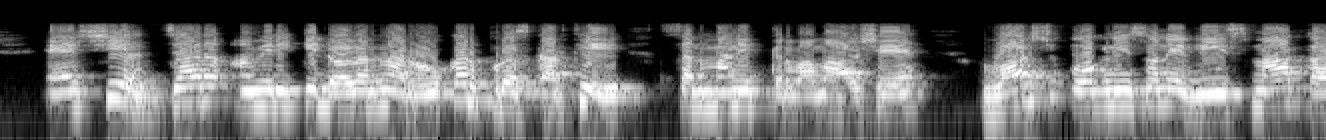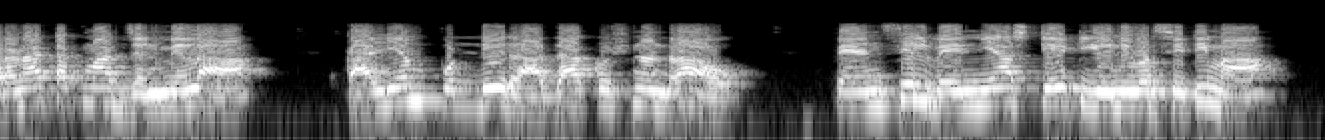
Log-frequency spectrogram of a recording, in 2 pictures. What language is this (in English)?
Gujarati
